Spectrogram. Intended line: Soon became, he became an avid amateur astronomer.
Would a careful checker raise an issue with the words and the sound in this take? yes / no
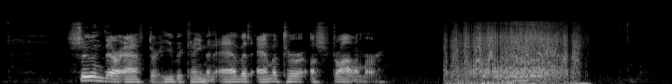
yes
